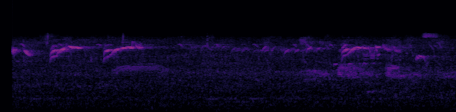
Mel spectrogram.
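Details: Group of Red-rumped Swallows in early morning, giving thin upslurred chirps in short bursts, mostly near the start and again after five seconds, above a constant broadband hiss.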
